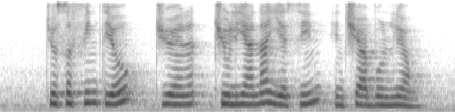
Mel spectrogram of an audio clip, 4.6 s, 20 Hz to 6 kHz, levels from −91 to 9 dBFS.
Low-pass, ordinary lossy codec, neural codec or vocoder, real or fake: 5.4 kHz; none; none; real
